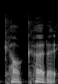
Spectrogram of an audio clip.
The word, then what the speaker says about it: Calcata: And it sounds like Calcutta in India, but it's spelled C-A-L-C-A-T-A.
